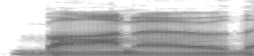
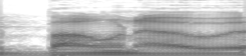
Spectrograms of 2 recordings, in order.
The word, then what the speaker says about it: Bono: people could be confused and they might not realize Bono is pronounced Bono. They might say Bono if they saw it, like Sonny Bono.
